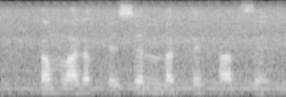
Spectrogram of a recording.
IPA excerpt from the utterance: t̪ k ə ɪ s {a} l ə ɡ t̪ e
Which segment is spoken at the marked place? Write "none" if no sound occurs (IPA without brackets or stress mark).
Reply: e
